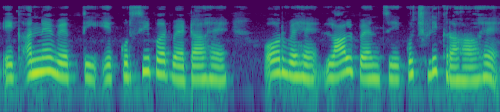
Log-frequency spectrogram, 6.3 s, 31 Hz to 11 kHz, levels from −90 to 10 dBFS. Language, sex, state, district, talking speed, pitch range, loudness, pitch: Hindi, female, Haryana, Jhajjar, 165 wpm, 175-225 Hz, -13 LUFS, 190 Hz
